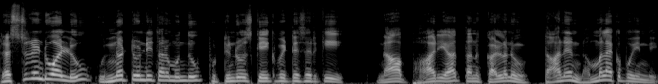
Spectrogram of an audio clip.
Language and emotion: Telugu, surprised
